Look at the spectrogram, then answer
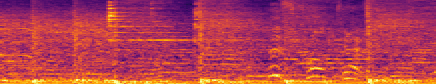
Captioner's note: dramatic rock music; upbeat rock music; bell rings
